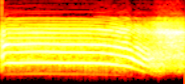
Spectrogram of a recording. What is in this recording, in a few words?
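Italian damaged pilot mood high, speech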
